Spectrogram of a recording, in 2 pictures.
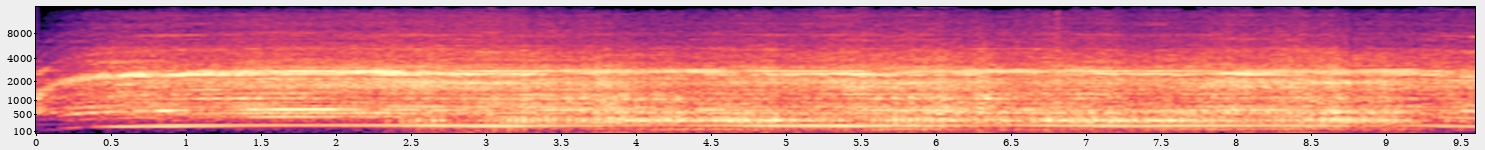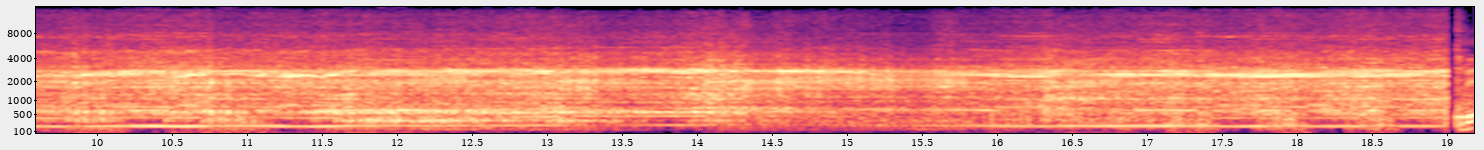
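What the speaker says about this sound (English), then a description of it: "Now for the second noisy part, mixing them." A steady, loud electric mixer whirs without pause through gingerbread cookie dough, its motor hum holding an even pitch with faint wobbles as the beaters churn, with no talking.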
